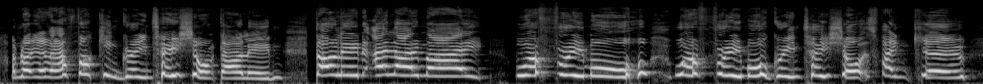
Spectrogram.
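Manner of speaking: put-on loud, high drunken Cockney shouting; mock Cockney British accent. Drunk woman mocking British men, loud Cockney accent. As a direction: bellow like a hammed-up Cockney at the pub. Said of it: "So, no, I'm talking like this".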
